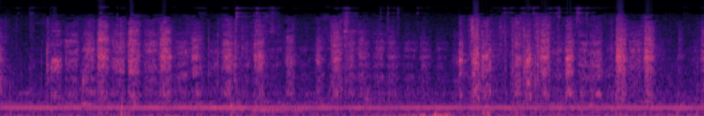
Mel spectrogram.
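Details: A happy, joyful dog gives a breathy laughing pant, quick airy huffs grouped in short runs with brief pauses between them, a constant low hum beneath.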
